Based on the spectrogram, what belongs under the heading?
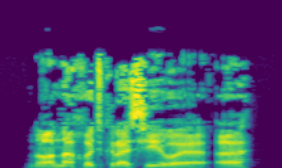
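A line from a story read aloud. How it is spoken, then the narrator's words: Question, then laughter. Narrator (Russian): спросил и сразу же рассмеялся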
